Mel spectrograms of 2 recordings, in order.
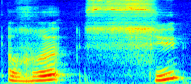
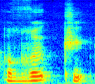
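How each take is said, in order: First: "reçu" said "ressu" with a soft S. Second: "recu" said slowly with a hard K, "requ"; wrong hard C. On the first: Teacher setting "reçu" against a hard-C reading. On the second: Teacher showing students the wrong hard-C "recu". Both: Shown as a demonstration. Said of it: "et pas recu".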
